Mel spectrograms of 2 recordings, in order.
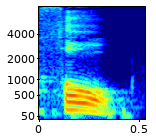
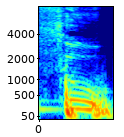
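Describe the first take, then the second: First: The syllable ends in an 'oh' vowel. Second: The syllable ends in an 'oo' vowel. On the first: The speaker calls it wrong. "pas so" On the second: The speaker calls it right. "J'ai bien dit sou"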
